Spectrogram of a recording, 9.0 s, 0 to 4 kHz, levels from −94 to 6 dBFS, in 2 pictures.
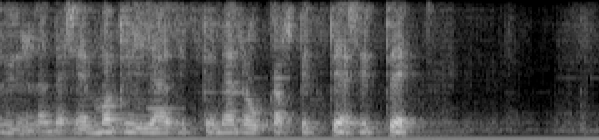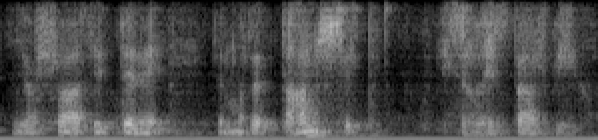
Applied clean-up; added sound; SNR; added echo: neural separator model SepFormer DNS4.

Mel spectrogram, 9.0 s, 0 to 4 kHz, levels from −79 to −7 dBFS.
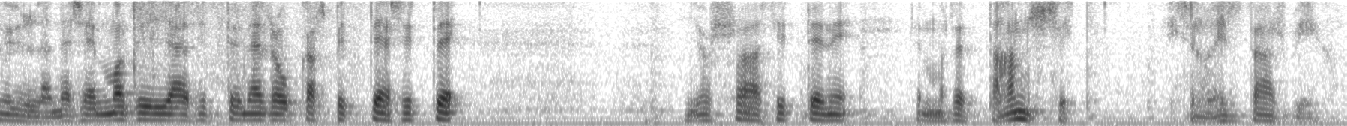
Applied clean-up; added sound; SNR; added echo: none; none; none; none.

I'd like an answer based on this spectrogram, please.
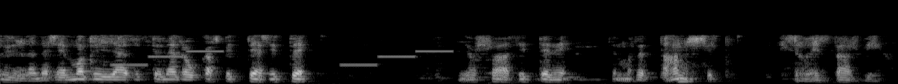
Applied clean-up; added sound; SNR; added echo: classical method WPE with log-MMSE.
